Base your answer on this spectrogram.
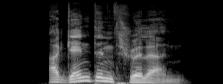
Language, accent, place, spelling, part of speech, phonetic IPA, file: German, Germany, Berlin, Agententhrillern, noun, [aˈɡɛntn̩ˌθʁɪlɐn], De-Agententhrillern.ogg
- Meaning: dative plural of Agententhriller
